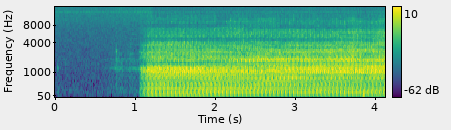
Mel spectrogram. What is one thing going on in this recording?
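A boat's motor starts up and runs with a loud, steady, rapid chug.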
